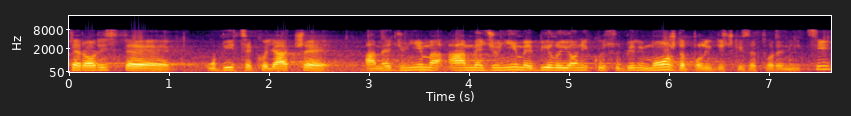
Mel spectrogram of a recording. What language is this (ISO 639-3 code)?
srp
